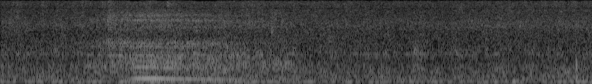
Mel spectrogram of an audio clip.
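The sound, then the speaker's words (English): Rain falls on a porch as a faint, steady hiss with no distinct drops standing out, continuous throughout. “Just sitting on my porch in the rain.”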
